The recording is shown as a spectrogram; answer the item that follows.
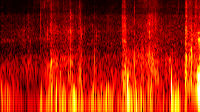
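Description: Handling noise as a spiny cactus cutting is gripped with metal tongs and lifted out of a cardboard box packed with styrofoam: a few light, scattered knocks and scrapes starting about half a second in.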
